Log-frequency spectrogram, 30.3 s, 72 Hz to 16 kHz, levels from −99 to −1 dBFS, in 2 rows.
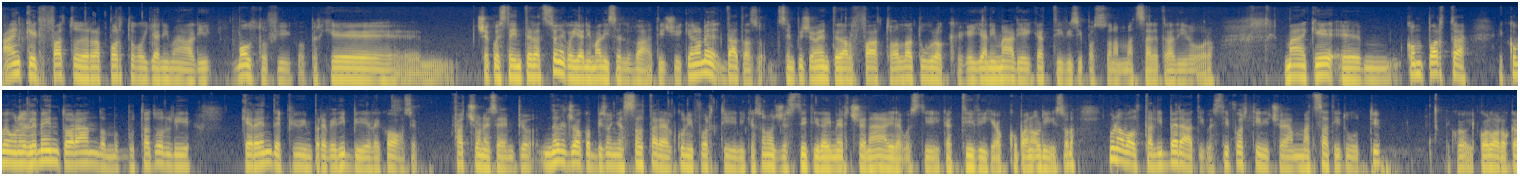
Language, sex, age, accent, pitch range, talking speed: Italian, male, 30-49, native, 110-135 Hz, 170 wpm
